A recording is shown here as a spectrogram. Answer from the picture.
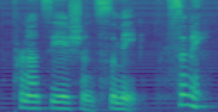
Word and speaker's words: Simi: the correct pron iation Sami Sami that's from an Indian name yeah shiji for The Villages that were the village that was in Sami Valley for many many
